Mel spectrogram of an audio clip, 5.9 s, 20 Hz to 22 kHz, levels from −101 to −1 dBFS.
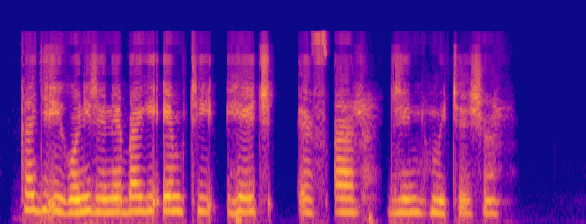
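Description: Throughout the speech, Opus compression in its music (CELT) mode is the likely cause of rough, grainy texture: band energies survive, but gaps are filled with noise, consistent with a bitrate near 12 kbps. A spectrogram shows a hard ceiling at 12.4 kHz and speckled, noisy highs.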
